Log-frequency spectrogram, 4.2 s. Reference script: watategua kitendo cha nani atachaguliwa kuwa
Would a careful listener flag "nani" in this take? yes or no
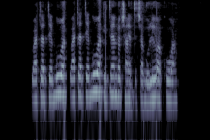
yes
